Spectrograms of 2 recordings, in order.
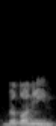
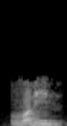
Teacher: والضاد من أصل حافة اللسان وما يليهما من الأضراس من يمين اللسان أو يساره، والظاء من طرف اللسان وأصول الثنايا العليا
